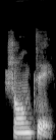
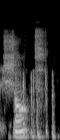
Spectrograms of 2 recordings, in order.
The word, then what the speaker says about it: chante: Chanter. Lastly, the they form, il chante, elle chante. Now you'll notice there's an ENT at the end, but it is silent.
